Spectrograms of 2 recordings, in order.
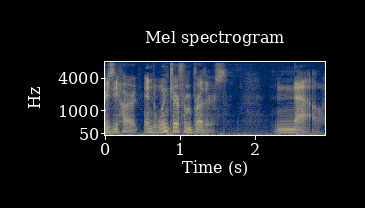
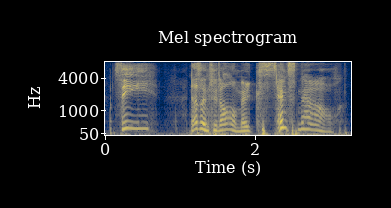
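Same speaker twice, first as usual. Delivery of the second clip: higher, louder, slow smug know-it-all; smug artist voice; 8 semitones higher, 7 dB louder, much slower than usual. Pretend. Painter smugly asking the baffled viewer, higher and slow. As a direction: drag out the self-satisfied question.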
